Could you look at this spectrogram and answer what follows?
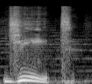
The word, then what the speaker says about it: jeet: In Oklahoma, jeet. – Jeet. – How you spell it? – J-I-I-T. – No, J-apostrophe-E-E-T. – Jeet? – Oh, did you eat? – Yes, yeah.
